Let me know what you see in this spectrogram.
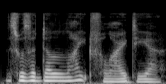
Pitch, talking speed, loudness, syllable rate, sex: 150 Hz, 180 wpm, -17 LUFS, 5.2 syllables/s, female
